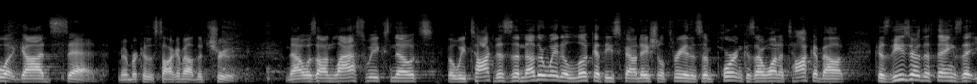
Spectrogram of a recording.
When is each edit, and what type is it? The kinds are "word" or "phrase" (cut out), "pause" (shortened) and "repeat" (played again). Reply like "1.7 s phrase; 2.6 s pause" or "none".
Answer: 1.1 s pause; 4.4 s pause; 4.9 s word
